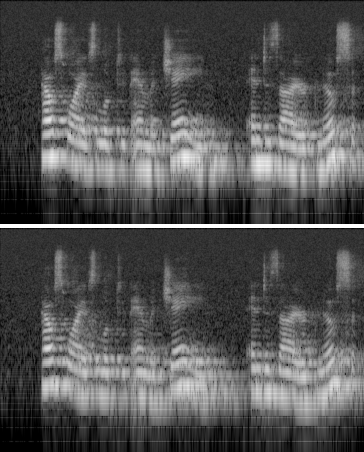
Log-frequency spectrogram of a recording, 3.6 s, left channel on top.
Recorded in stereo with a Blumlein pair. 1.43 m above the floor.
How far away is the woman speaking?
About 3.5 m.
